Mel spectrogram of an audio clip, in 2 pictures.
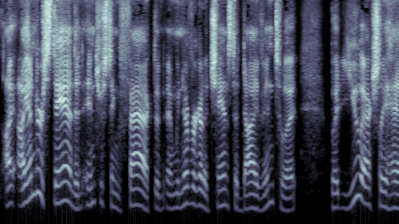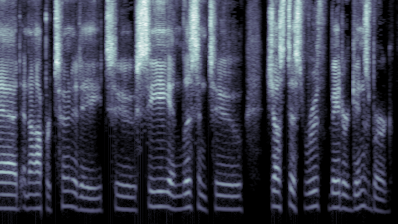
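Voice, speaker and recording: A man from New York hosting a community Q&A, introducing and interviewing a guest in a friendly, slightly halting way. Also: medium pitch, bright, forceful tone, dry recording. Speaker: host, party member.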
